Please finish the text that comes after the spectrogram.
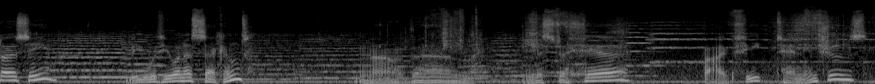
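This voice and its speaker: An actor playing a practical, brisk museum owner in an audio drama, speaking in a reasoning, persuasive and sometimes dismissive way. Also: male voice, medium pitch, heavily acted. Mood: absorbed, jovial.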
